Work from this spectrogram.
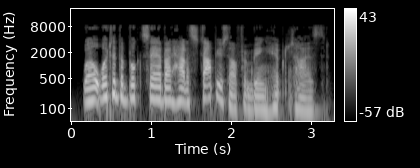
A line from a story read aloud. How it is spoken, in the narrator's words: Violet asked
